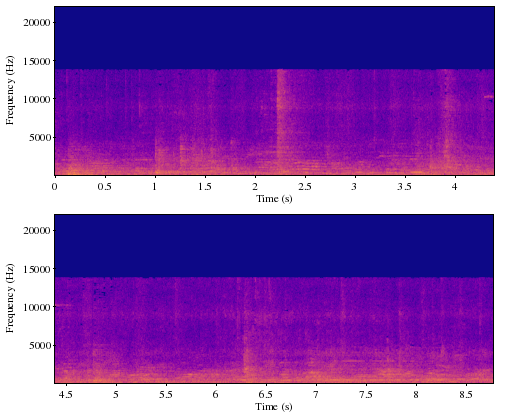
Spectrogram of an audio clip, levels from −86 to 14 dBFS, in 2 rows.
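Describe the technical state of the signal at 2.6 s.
At 2.6 s the everyday sound in the clip is intact, with no audible technical fault in the signal at that moment.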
